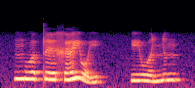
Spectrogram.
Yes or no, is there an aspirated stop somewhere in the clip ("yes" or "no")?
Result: no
